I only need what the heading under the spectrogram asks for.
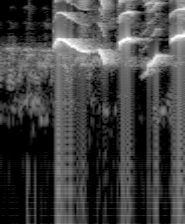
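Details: Oriental magpie-robin singing persistently, played to coax silent magpie-robins into song: loud clear whistles with downward slides and a quick rising note, after a quiet start.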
